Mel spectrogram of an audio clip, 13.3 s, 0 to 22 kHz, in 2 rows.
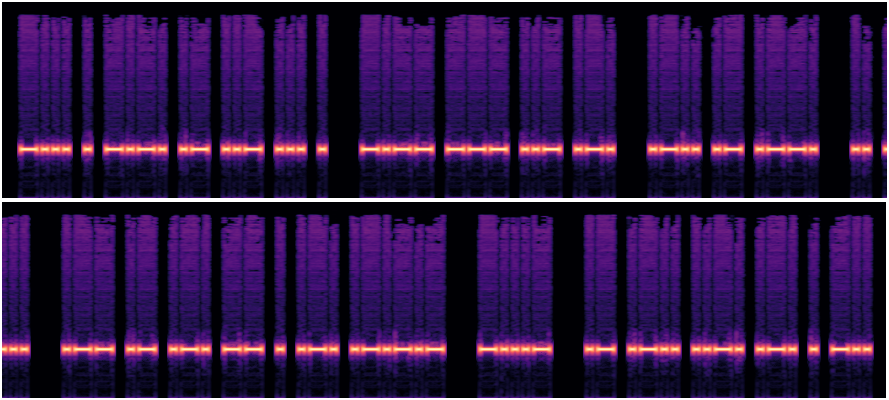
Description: Morse code, heard as a keyed tone, about 30 wpm, 1000 Hz. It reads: BECAUSE YOUR LAP IS WARMER. <BT> ALFRED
